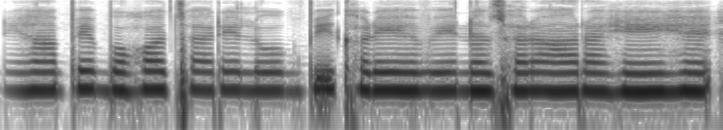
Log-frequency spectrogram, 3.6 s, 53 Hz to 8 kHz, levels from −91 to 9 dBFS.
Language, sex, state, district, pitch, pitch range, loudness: Hindi, female, Bihar, Patna, 245 Hz, 240-250 Hz, -11 LUFS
